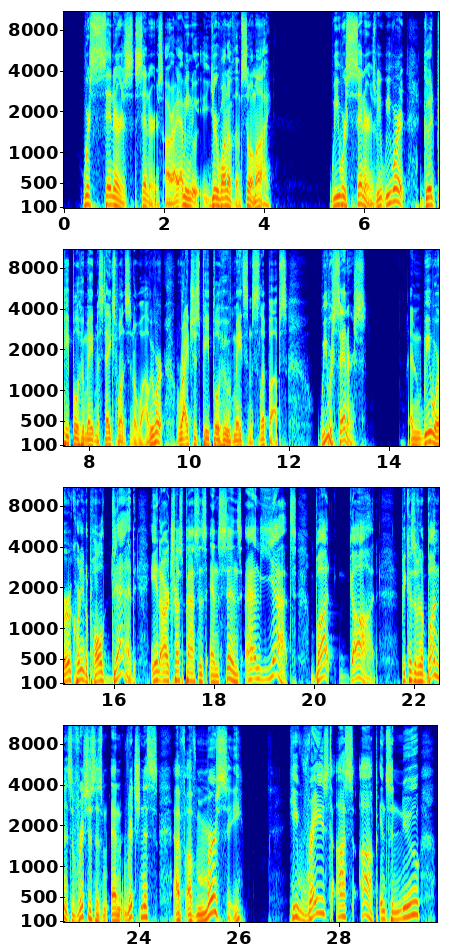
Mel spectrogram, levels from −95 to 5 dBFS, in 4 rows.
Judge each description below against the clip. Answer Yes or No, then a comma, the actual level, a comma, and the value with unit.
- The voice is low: Yes, low, 125 Hz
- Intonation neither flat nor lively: No, wide, 5.7 semitones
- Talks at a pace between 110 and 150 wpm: Yes, average, 145 wpm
